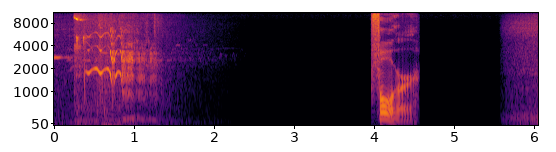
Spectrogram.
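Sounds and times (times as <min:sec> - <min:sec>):
horse whinnying: 0:00.3 - 0:01.5
speech: 0:04.0 - 0:04.6.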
